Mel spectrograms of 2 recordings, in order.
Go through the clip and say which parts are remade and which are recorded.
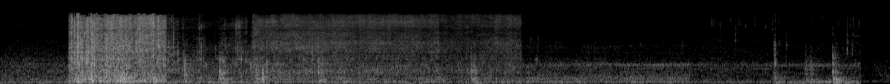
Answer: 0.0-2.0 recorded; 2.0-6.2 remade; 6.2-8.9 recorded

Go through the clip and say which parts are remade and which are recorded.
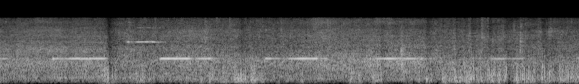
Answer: 0.0-0.9 remade; 0.9-4.4 recorded; 4.4-5.8 remade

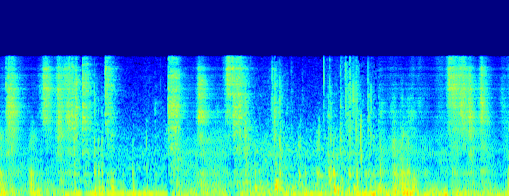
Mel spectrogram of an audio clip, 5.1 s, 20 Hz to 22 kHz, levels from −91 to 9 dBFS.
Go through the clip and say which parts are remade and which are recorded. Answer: 0.0-0.7 remade; 0.7-1.8 recorded; 1.8-2.3 remade; 2.3-3.8 recorded; 3.8-5.1 remade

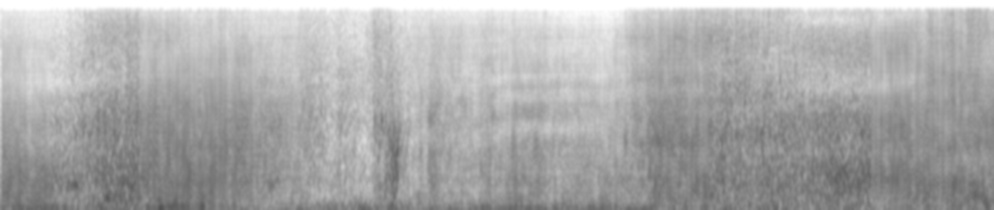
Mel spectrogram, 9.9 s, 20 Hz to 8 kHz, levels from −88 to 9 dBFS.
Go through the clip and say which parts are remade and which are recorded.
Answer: 0.0-0.5 remade; 0.5-1.4 recorded; 1.4-3.1 remade; 3.1-4.1 recorded; 4.1-7.1 remade; 7.1-8.7 recorded; 8.7-9.9 remade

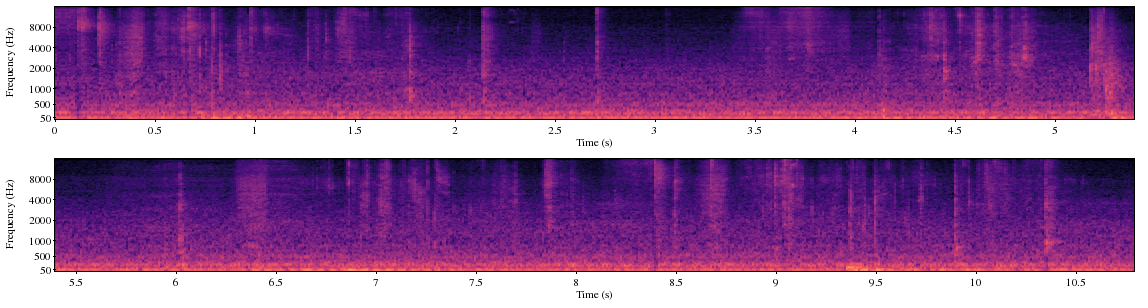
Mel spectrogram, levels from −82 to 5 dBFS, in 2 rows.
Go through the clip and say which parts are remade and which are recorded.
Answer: 0.0-3.4 recorded; 3.4-4.1 remade; 4.1-10.8 recorded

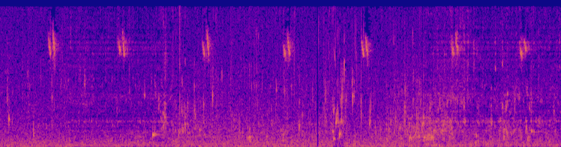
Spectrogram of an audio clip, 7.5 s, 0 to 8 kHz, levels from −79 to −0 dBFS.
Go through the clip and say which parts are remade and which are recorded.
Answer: 0.0-0.9 recorded; 0.9-2.3 remade; 2.3-5.7 recorded; 5.7-7.5 remade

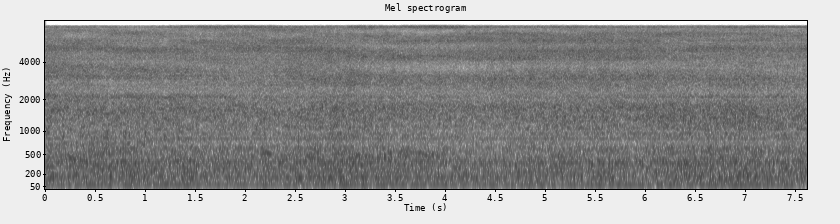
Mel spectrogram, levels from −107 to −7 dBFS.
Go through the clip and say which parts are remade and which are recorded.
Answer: 0.0-6.4 remade; 6.4-7.6 recorded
